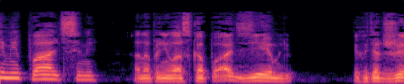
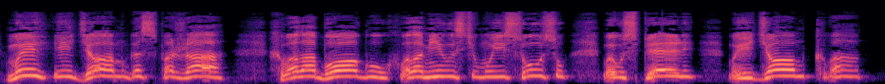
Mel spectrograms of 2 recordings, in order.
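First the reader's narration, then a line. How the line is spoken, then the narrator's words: Screaming. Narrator (Russian): она закричала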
